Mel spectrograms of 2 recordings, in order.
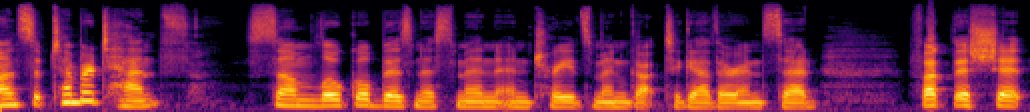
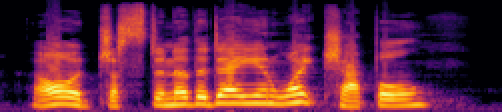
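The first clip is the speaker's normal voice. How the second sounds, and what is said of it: Poor put-on British accent. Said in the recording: “That was my British accent. It's not good.”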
